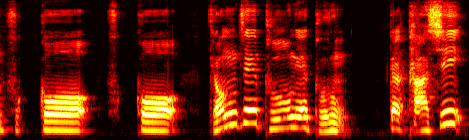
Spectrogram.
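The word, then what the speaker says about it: 復興: 발음은 흑호 후코 경제 부흥의 부흥 그니까 다시 일으킨다.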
